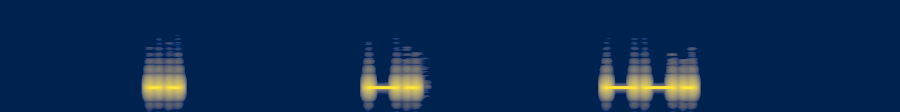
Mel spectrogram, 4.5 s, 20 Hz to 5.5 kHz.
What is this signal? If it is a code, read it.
Morse code, heard as a keyed tone, about 25 wpm, spaced as for 8 wpm, 600 Hz. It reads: ING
